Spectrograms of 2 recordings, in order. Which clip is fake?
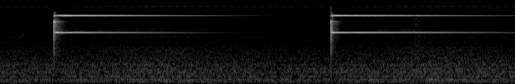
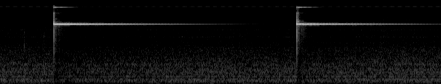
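The second.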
